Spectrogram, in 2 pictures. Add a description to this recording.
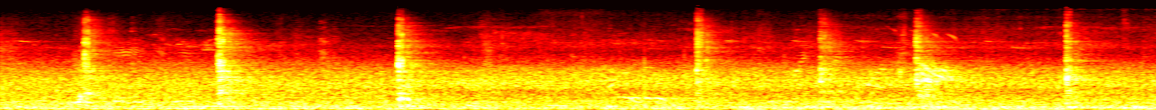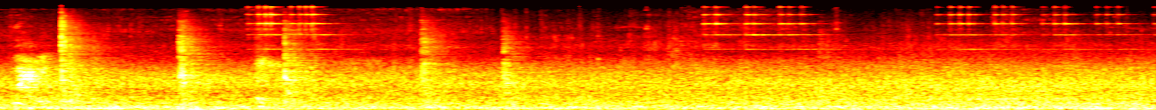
The Drive Westfield Drive Oakfield Road Kenton Road Elmfield Road, The road bounded, by utility services roadworks, traffic stops and starts, A boy on his bike, pedalling in his superhero wellies, A man walks with two poles, a woman runs by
